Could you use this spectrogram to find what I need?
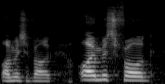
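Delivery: loud, silly cartoon frog; Mister Frog. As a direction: announce yourself as a goofy frog host. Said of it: "He has a Mister Frog accent".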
